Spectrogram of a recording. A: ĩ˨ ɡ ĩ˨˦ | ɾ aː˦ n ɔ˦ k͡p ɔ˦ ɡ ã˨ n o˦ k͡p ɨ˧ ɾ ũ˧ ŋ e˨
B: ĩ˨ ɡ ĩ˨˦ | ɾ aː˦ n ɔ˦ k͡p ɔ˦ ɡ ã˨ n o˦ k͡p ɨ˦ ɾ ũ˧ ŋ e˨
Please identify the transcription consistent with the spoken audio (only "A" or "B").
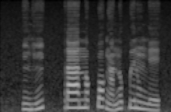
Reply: B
